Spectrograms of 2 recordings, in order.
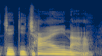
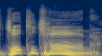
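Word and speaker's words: Jackie Chan: Until today, the South African who still pronounce JK Chen's name as Ji China. It's Jakey Chen.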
